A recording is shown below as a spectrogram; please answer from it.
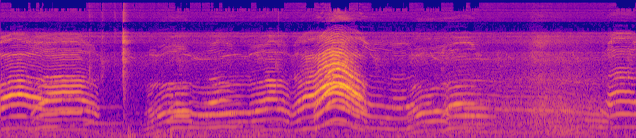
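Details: Male domestic cats yowling at each other in a fight over territory; long wavering, drawn-out wails rise and fall, with a louder, sharply arched howl midway and a quieter, strained moan near the end.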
